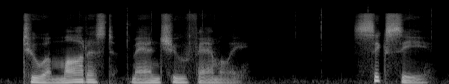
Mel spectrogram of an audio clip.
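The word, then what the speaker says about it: Cixi: Sixie, pronounced sushi, entered the imperial palace at age 16 as a lower ranking concubine to the Sean Fang Emperor.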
